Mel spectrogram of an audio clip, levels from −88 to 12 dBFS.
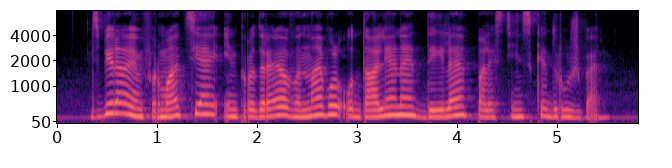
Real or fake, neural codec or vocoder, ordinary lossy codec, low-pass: fake; codec, 16 kHz, 6 kbps, DAC; none; none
